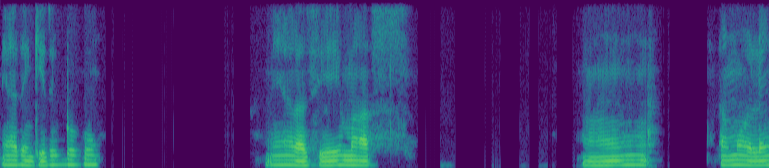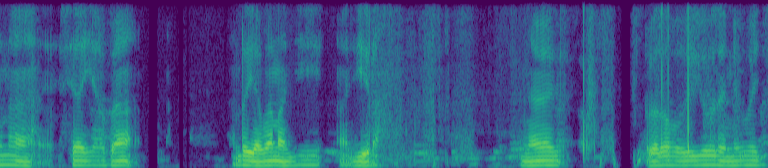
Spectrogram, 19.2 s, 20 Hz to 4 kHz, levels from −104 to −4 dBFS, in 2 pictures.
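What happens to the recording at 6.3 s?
Nothing goes wrong at 6.3 s; the speech passes intact through the call path, where the G.711 mu-law narrowband coding leaves nothing above 4 kHz.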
